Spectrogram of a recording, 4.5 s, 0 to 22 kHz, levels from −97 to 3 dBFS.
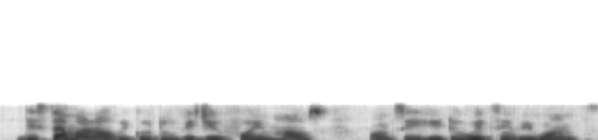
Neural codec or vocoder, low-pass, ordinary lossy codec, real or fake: autoencoder, 48 kHz, 128 numbers a frame, DAC-VAE, trained on Japanese speech; 5.4 kHz; none; fake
